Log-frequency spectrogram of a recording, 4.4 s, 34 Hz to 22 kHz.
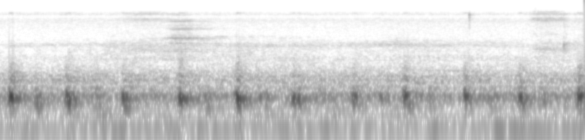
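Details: Fetal heart sounds on an electronic fetal monitor (cardiotocography/non-stress test) recording fetal heart rate and maternal contractions: quick soft whooshing beats around 130–140 per minute, normal fetal heart rate.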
